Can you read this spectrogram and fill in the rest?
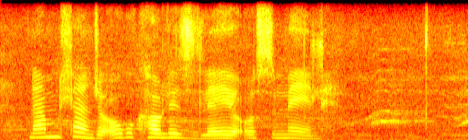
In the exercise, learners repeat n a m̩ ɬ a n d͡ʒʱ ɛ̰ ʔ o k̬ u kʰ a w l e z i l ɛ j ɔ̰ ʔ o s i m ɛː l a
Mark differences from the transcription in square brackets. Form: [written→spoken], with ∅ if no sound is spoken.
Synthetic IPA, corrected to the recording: n a m̩ ɬ a n d͡ʒʱ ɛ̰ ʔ o k̬ u kʰ a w l e z i l ɛ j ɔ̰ ʔ o s i m ɛː l [a→ɛ]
